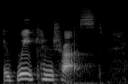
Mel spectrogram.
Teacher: you hear trust more because it's the main verb and can which sounds like kin is very short can can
